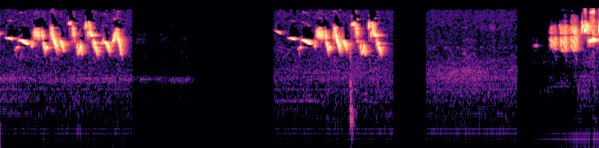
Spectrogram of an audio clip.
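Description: Double-collared seedeater singing: two short phrases of quick, high twittering notes a few seconds apart, then a longer, denser phrase starting near the end.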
